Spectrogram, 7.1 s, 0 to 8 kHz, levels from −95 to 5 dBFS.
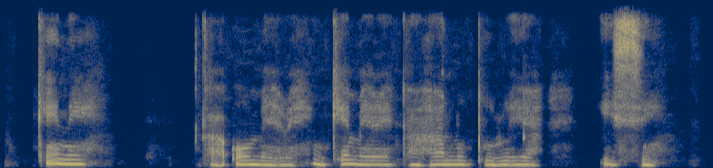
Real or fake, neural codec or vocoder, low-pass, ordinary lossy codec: fake; vocoder, 44.1 kHz, 128 mel bands, Pupu-Vocoder; 7.2 kHz; Opus, 64 kbps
